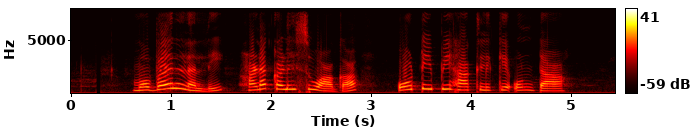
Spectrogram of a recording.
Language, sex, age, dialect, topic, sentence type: Kannada, female, 51-55, Coastal/Dakshin, banking, question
